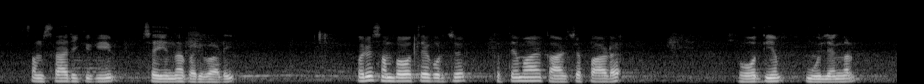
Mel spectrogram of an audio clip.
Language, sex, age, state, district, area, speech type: Malayalam, male, 30-45, Kerala, Thiruvananthapuram, rural, spontaneous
